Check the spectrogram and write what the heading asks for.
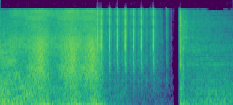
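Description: Electronic outro sting: a loud rush of noise, then a rapid stutter of clicks that cuts off suddenly, then a single hit that rings out and fades.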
